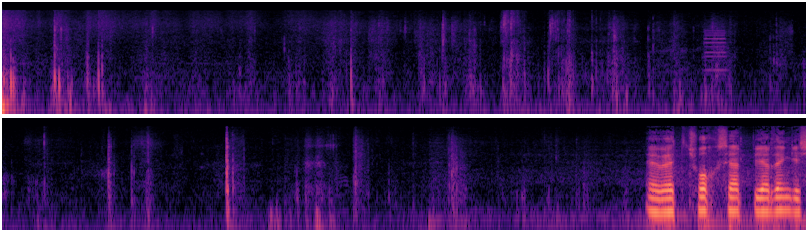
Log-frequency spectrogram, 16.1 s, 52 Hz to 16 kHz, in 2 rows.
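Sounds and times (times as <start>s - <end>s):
footsteps on snow: 0.0s - 14.4s
short beep: 7.0s - 7.4s.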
